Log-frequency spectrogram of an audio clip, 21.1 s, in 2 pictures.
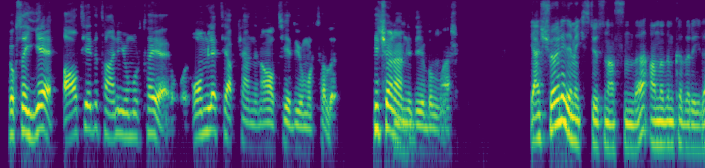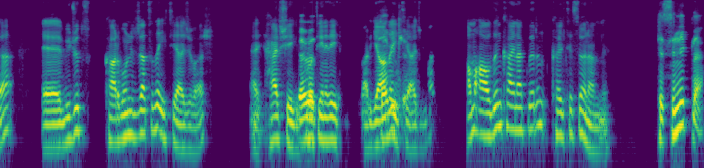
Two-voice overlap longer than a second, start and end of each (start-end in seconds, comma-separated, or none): none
